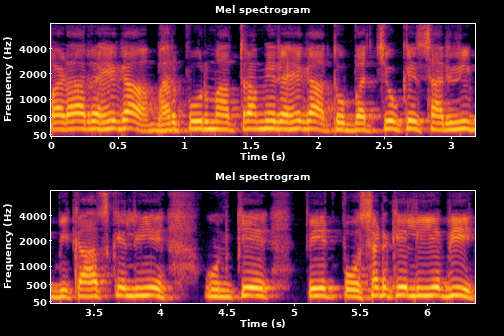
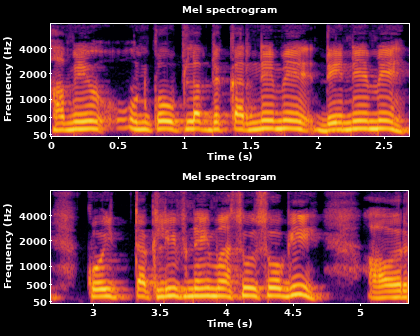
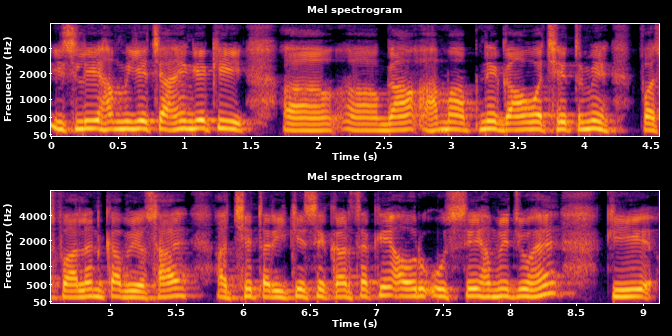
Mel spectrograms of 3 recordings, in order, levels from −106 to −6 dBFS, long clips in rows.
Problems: constant background noise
